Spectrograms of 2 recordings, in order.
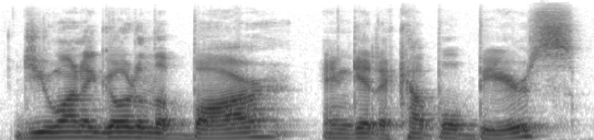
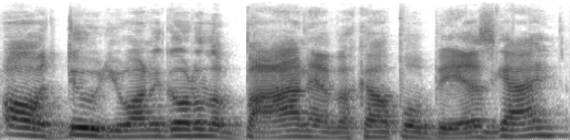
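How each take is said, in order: First: It is said in a Midwestern American accent. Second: It is said in a Boston accent.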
